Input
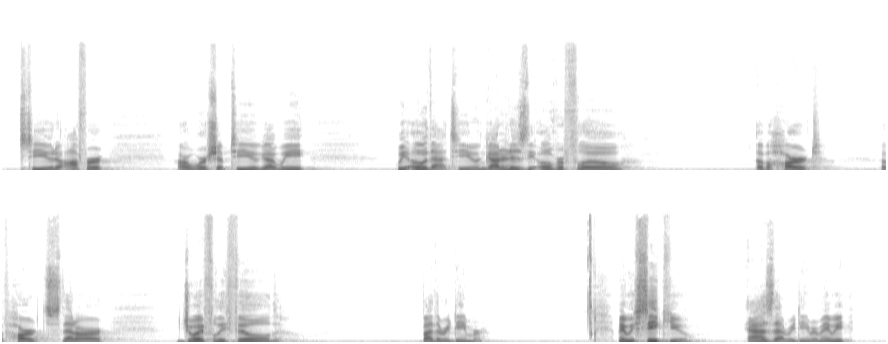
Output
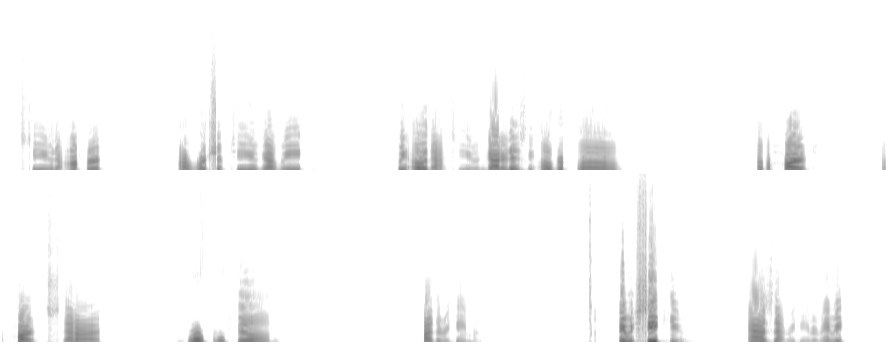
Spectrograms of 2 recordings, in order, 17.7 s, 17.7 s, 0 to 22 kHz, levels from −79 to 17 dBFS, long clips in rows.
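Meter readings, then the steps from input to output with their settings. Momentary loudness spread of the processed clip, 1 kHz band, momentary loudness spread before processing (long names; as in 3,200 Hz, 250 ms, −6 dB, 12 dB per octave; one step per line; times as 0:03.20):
16 LU, −6.0 dB, 14 LU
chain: converter with a step at zero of −35.5 dBFS
time-frequency box erased 0:10.47–0:11.09, 1,000–8,500 Hz
harmonic generator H 4 −24 dB, 7 −17 dB, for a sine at −9.5 dBFS
level −5 dB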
